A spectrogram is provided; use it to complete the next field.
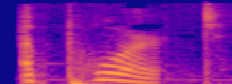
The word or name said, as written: apport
